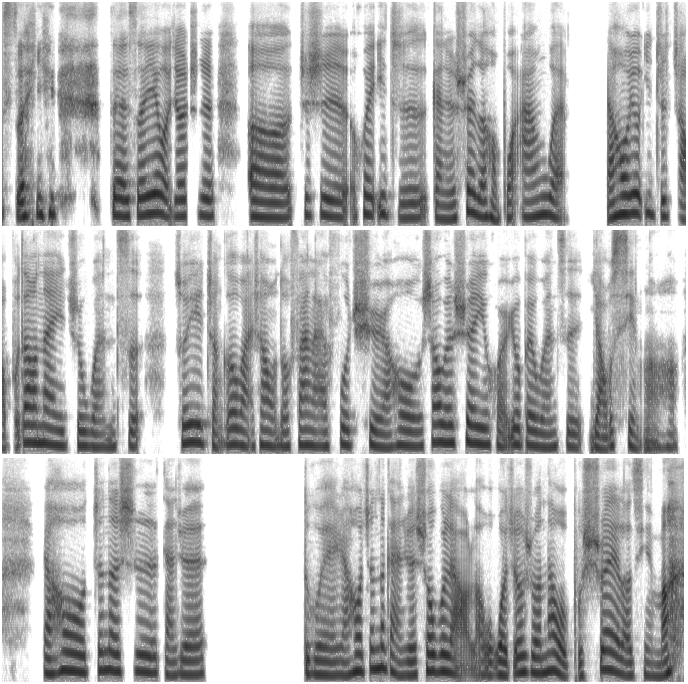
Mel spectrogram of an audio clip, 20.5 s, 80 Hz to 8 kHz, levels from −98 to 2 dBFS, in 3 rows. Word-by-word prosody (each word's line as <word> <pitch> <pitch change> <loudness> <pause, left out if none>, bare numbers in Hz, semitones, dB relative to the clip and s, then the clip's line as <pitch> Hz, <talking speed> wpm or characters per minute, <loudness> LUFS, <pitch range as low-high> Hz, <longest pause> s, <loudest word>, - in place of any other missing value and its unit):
所 - - +3
以 210 - +1 0.8
对， 220 -2 +3
所 225 +1 +1
以 250 +1 +6
我 235 -3 +3
就 210 - 0
是， 220 -2 -2 0.3
呃， 195 -2 +2
就 230 - -5
是 220 -3 0
会 240 -2 +1
一 245 +1 -1
直 190 -2 -5
感 185 -2 -3
觉 175 +1 -2
睡 265 +8 +2
得 205 -2 +2
很 195 -5 0
不 195 - -4
安 210 +3 0
稳。 220 -3 0 0.4
然 190 +1 +2
后 240 +2 +7
又 250 0 +5
一 250 0 -4
直 210 -2 -3
找 200 -5 -4
不 - - -9
到 235 0 +4
那 220 -2 +2
一 195 -1 -1
只 190 0 -6
蚊 180 -1 -3
子， 185 -1 -3 0.3
所 225 - 0
以 235 -1 +2
整 235 - -6
个 210 0 0
晚 190 -2 -2
上 195 0 -1
我 185 - -5
都 180 0 -3
翻 200 +1 -1
来 185 -1 -3
覆 205 +1 -3
去， 205 +1 -1
然 170 -1 -3
后 190 -1 -1
稍 235 +4 +1
微 230 -1 +3
睡 230 -1 +1
一 210 - +2
会 210 - -3
儿 - - -5
又 210 - +2
被 200 -1 -1
蚊 180 -1 -2
子 180 -3 -5
咬 150 +4 -2
醒 190 -2 +3
了 - - -6
哈。 180 -2 -8 0.5
然 195 -1 +1
后 230 +1 +4
真 235 +2 -2
的 235 -2 +3
是 220 -1 0
感 180 -3 -5
觉 185 0 -1 1.0
对， 180 -2 -1
然 175 0 -2
后 225 +2 +5
真 255 +4 0
的 270 - +5
感 220 -7 -2
觉 175 +1 0
受 225 +4 +3
不 225 0 +4
了 210 - +2
了， - - -4
我 170 - 0
我 180 - +5
就 210 - +2
说： 205 -2 +2
“那 225 +1 +4
我 175 - +3
不 155 +2 -6
睡 245 +7 +2
了， 170 -3 0
行 170 -1 -6
吗？” 170 +2 +5
200 Hz, 270 characters per minute, -21 LUFS, 185-225 Hz, 1.0 s, 后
